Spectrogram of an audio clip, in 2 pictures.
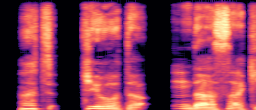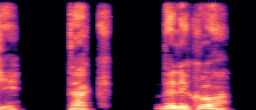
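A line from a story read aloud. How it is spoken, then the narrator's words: Wheezing, breathless. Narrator (Russian): просипел, задыхаясь, Эл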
